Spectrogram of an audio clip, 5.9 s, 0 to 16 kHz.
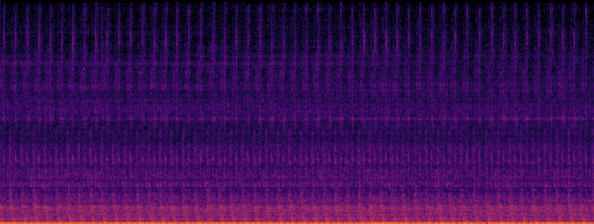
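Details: Yamaha YBR125 single-cylinder CV carburetor, idle mixture screw turned out near 3 turns: low lumpy idle with an uneven beat that sags and stumbles, barely running with low rpm; idle mixture too rich.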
